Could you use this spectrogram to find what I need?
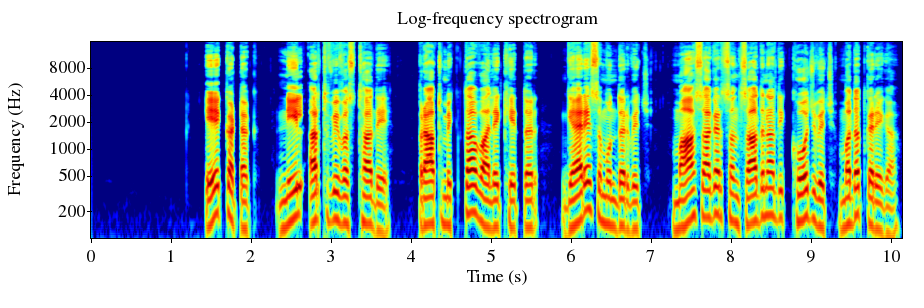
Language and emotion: Punjabi, neutral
